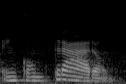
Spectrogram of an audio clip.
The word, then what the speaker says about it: encontraram: E aí, a sílaba tônica, que é a sílaba mais forte, é a penúltima, ó. Encontraram, levaram, deixaram, né?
